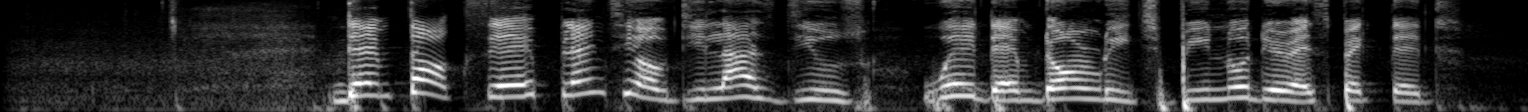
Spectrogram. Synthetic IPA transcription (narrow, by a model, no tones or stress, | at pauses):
dɛ̃mtɔkseplɛ̃ntʰiɔfdilasdilz | wedɛ̃mdɔ̃nɹit͡ʃbinodeɹɛspɛk̚tɛd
